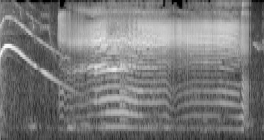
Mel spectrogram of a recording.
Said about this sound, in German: Baby heult. Es mag heute nicht in seiner Obstkiste liegen. Das ist ihm viel zu langweilig.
